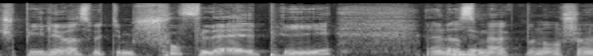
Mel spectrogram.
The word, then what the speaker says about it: ShuffleLP: Nein, das spricht man nicht Englisch aus, das heißt Schuffle-LP.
